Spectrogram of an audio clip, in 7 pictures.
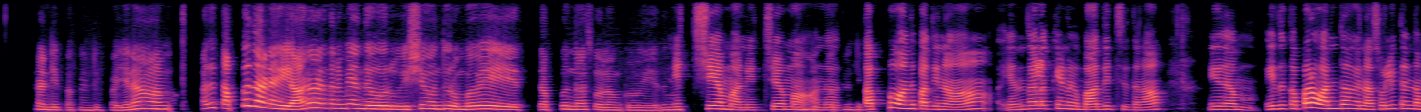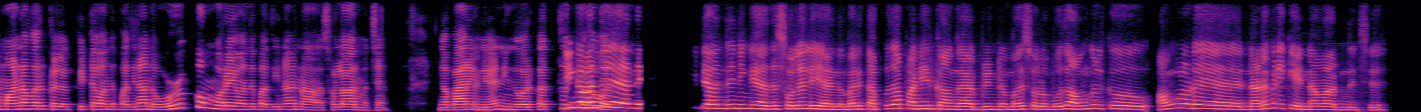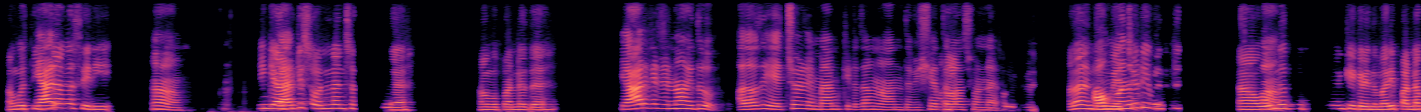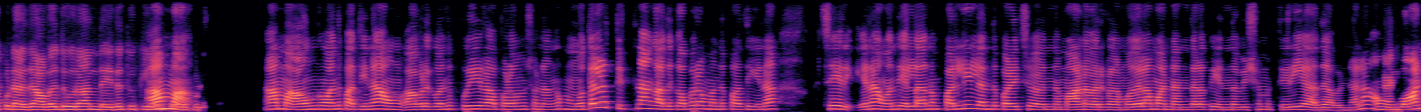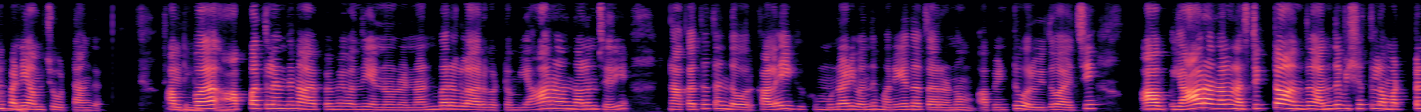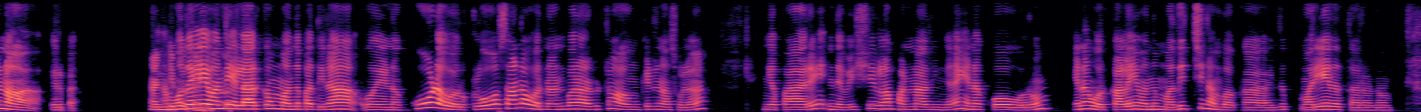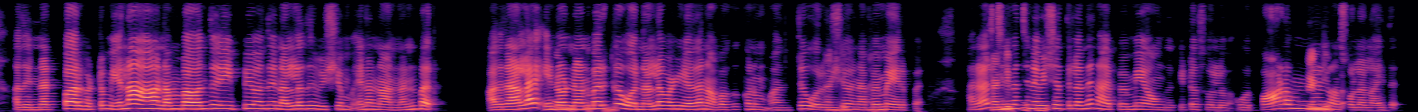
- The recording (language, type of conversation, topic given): Tamil, podcast, ஒரு நட்பில் ஏற்பட்ட பிரச்சனையை நீங்கள் எவ்வாறு கையாள்ந்தீர்கள்?
- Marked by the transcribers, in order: other noise; sigh; unintelligible speech; in English: "ஹச்ஓடீ மேம்"; in English: "ஹச்ஓடீ"; other background noise; in English: "வார்ன்"; in English: "ஸ்ட்ரிக்ட்டா"; in English: "க்ளோஸான"; "கலைய" said as "கலய"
